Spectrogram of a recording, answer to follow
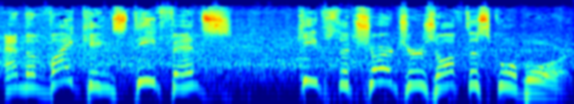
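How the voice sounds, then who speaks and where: A man's voice: extremely high pitch, very animated, unhurried, a crowd in the background. A man giving football play-by-play in broadcast commentary style. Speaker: play-by-play announcer. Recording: noisy game broadcast audio.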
